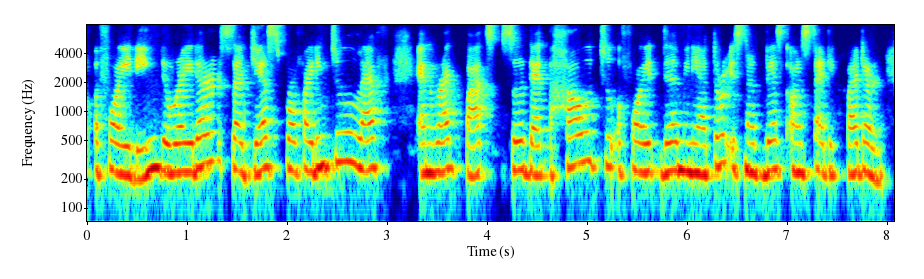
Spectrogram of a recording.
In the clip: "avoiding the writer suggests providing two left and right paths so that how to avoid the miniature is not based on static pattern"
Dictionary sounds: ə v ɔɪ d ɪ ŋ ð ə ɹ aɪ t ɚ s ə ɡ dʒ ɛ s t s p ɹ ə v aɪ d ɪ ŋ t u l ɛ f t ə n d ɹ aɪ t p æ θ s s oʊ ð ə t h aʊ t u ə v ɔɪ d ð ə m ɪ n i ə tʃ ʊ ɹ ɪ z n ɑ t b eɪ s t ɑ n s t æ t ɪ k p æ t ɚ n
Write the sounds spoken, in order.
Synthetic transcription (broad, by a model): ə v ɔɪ d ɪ ŋ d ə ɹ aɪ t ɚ s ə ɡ dʒ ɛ s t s p ɹ ə v aɪ d ɪ ŋ t u l ɛ f t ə n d ɹ aɪ t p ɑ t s s oʊ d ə t h aʊ t u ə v ɔɪ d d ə m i n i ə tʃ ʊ ɹ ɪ s n ɑ t b eɪ s t ɑ n s t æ t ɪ k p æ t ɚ n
